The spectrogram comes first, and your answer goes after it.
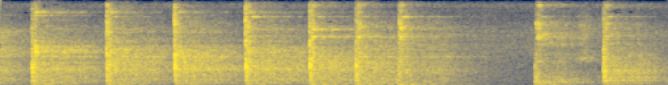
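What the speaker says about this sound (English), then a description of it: "Take your hammer, just tap it in." A hammer tapping black neoprene bushes into a tube: about nine sharp, ringing metallic knocks at an uneven steady pace, close and loud, with no talking.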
